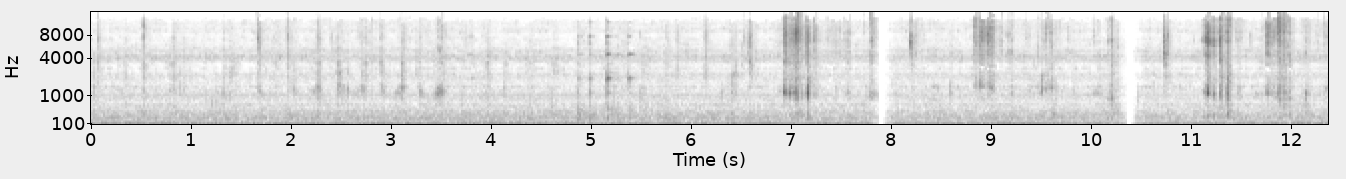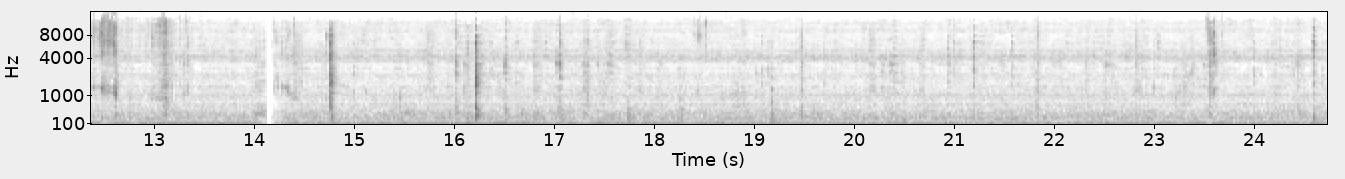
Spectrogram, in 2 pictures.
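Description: A person chewing and biting food, with sharp crisp crunches coming mostly in the middle, over a low steady hum.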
